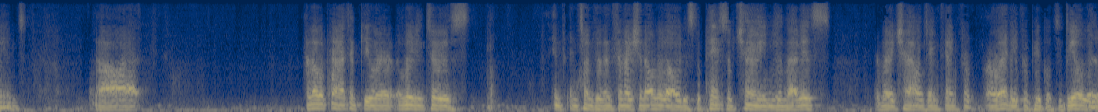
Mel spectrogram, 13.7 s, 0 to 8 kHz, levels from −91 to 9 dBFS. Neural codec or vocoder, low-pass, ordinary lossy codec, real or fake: codec, 16 kHz, 1 kbps, FreqCodec, smaller model; 7.2 kHz; MP3, 32 kbps; fake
